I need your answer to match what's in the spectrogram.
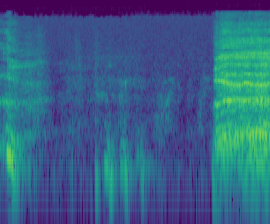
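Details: Burping: a short belch, a few quiet throaty gulps, then a long loud belch.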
